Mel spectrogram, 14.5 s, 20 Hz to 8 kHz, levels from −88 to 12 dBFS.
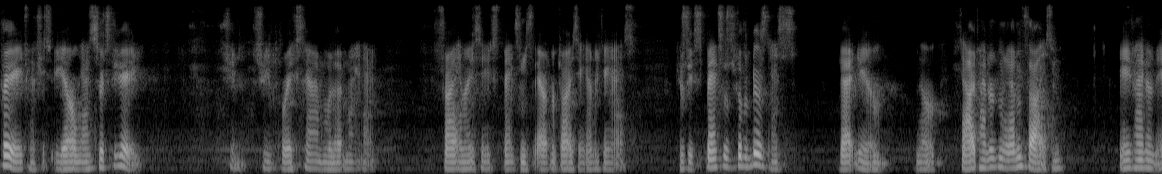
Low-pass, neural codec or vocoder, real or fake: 7.2 kHz; autoencoder, 22.05 kHz, a latent of 192 numbers a frame, VITS, trained on one speaker; fake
